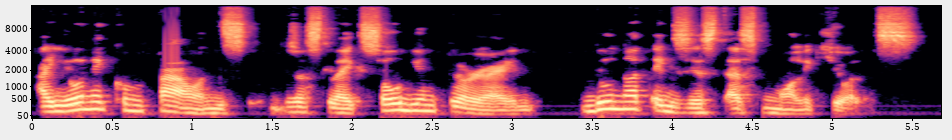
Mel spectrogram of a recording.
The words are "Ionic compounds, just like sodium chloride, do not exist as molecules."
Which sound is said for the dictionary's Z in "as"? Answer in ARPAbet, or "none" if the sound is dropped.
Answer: S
